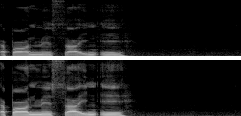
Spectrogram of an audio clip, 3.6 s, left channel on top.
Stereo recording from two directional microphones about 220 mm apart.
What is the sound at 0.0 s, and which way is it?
Speech, 45° right (ahead or behind).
